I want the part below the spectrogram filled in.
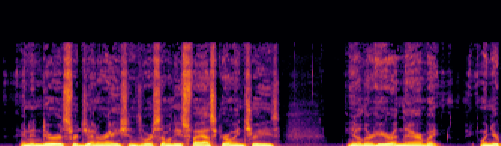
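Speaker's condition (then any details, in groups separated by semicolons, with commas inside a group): Parkinson's disease; stutters and stammers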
